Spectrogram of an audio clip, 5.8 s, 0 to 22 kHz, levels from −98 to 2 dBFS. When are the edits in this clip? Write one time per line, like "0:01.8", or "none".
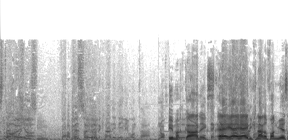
0:03.1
